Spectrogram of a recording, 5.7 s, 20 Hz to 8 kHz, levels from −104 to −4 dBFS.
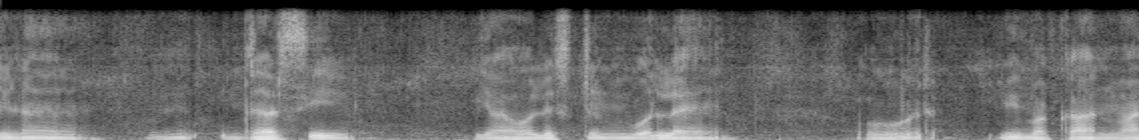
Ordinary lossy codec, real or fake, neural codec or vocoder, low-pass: none; fake; codec, 24 kHz, 3 kbps, HILCodec; 7.2 kHz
